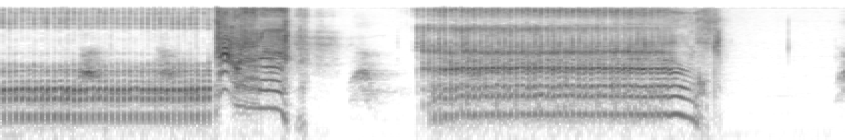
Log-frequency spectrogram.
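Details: Very angry Pomeranian giving a loud, throbbing growl that breaks into a sliding, falling snarl. After a pause a second long rumbling growl runs about two seconds and ends in a downward slide, then near silence.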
